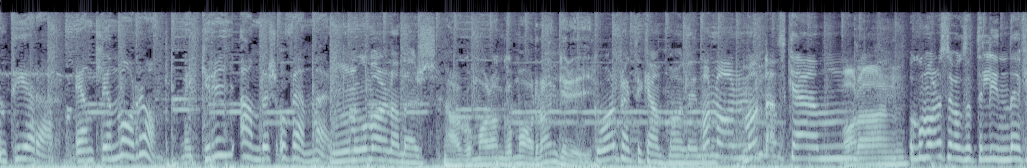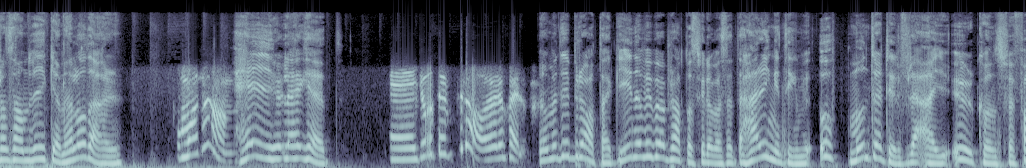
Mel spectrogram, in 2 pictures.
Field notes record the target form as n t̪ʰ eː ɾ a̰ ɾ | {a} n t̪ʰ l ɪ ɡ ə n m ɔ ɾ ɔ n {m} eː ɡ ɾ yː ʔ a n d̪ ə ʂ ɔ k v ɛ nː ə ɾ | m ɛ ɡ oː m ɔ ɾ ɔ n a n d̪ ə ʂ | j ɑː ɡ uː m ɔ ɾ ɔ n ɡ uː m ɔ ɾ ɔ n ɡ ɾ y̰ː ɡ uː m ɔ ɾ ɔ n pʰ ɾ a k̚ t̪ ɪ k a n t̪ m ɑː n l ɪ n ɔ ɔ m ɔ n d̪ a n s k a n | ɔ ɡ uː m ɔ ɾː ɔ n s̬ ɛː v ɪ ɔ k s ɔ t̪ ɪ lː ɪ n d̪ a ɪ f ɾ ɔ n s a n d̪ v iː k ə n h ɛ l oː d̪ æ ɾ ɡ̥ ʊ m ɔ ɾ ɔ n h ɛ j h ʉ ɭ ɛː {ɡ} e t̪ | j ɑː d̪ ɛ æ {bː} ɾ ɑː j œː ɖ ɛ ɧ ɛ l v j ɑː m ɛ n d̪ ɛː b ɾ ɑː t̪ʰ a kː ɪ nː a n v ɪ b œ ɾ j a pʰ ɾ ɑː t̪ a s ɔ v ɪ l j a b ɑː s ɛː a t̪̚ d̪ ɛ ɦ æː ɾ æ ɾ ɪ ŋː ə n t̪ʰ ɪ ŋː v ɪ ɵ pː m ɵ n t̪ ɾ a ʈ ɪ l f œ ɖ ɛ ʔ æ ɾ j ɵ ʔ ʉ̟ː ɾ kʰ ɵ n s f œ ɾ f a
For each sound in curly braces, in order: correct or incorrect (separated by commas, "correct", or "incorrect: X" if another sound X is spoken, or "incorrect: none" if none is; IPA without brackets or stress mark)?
incorrect: ɛ, correct, correct, incorrect: b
